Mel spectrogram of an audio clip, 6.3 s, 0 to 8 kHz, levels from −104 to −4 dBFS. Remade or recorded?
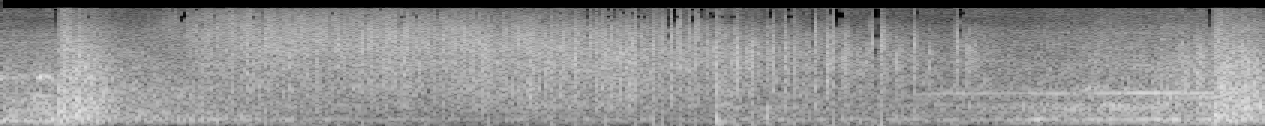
recorded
